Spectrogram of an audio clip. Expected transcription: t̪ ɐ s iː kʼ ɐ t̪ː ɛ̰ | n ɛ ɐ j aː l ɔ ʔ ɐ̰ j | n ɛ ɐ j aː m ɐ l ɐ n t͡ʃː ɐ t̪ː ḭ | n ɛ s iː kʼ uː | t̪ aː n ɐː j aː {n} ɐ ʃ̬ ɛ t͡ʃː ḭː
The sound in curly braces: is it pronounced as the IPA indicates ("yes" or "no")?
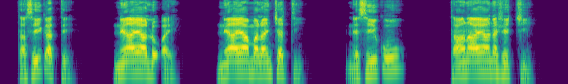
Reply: yes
